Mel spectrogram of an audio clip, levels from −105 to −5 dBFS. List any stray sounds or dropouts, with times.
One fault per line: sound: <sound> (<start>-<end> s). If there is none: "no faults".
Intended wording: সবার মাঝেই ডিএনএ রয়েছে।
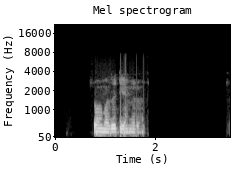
no faults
